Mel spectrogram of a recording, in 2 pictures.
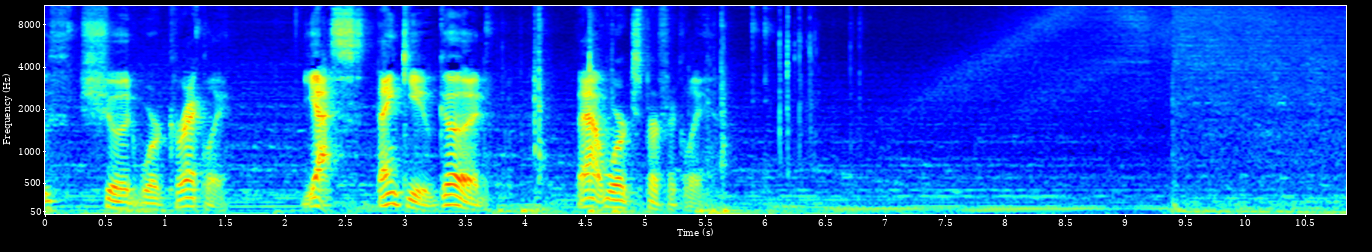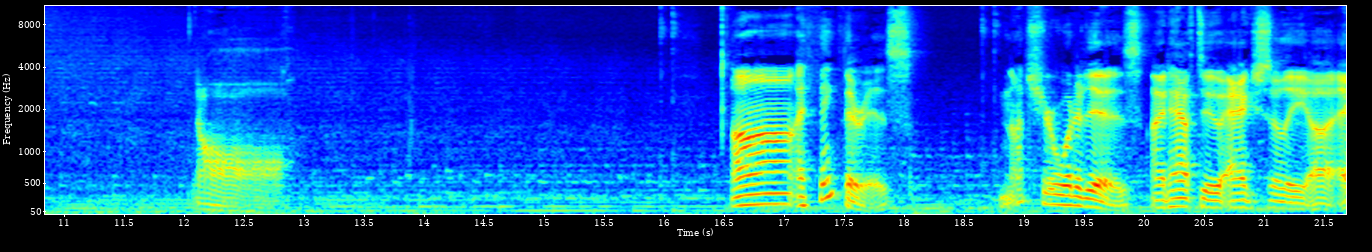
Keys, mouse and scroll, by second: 0.2 right click, 1.3-3.8 drag, 4.1 ctrl+z, 5.6 ctrl+Tab, 5.9 right click.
